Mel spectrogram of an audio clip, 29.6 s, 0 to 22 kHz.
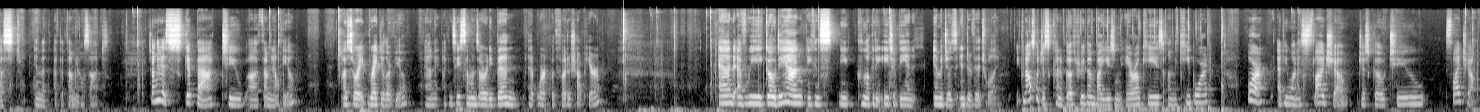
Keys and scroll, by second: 20.4 Down, 21.6 Down, 22.7 Down, 23.6 Down.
